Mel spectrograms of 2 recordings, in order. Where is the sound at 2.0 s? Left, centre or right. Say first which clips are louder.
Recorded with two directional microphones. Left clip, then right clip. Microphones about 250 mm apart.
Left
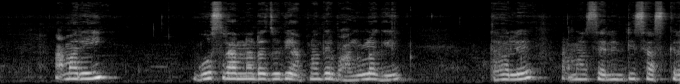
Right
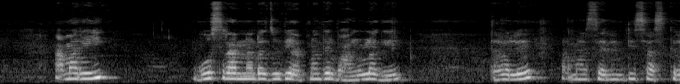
Right 2 dB; centre.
